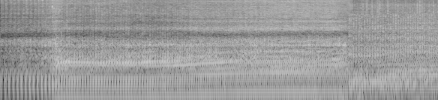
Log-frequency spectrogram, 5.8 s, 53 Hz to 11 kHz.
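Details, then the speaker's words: B200 minibike with a modified 196 engine, 40 sprocket and Juggernaut torque converter driver on a full-throttle top-speed run: the engine note climbs cleanly through the revs with no slip or chatter, then shuts off at about 54.5. It engages smoothly through the RPM band. "But, uh, yeah, the Juggernaut definitely engages a lot smoother through the RPM band."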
